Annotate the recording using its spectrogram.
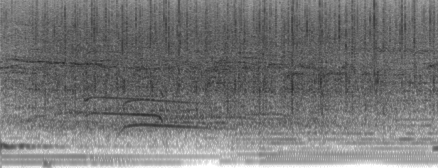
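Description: Studio audience applauding over sustained background music, low held chords.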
